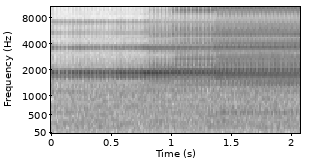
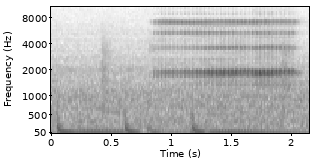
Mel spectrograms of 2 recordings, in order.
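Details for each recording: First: DF64V V2 grinder with SSP High Uniformity burrs being zeroed at 1800 rpm: motor whine with a shrill pulsing chirp climbing in over about a second as the burrs touch, true burr rub (shimming), unlike the normal lower-burr settling sound. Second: DF64V V2 coffee grinder with SSP High Uniformity burrs, zeroed at 1800 rpm; thin, steady high whine over motor hum, then fades as lower burr settles onto the motor, not actual burr chirping; normal high-pitched grinder whine.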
